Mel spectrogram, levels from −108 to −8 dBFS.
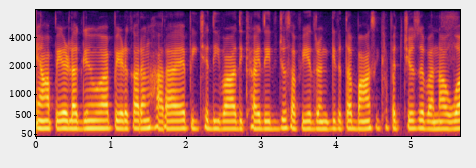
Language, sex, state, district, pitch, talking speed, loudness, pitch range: Hindi, female, Chhattisgarh, Jashpur, 185 Hz, 285 wpm, -17 LUFS, 180-185 Hz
